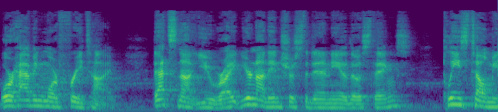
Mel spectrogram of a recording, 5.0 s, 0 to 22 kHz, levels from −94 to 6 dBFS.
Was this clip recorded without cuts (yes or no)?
yes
